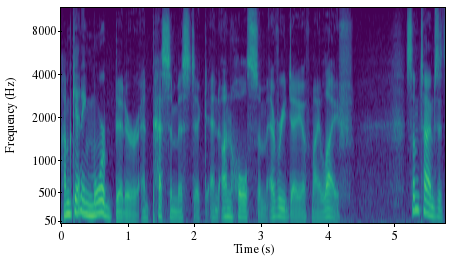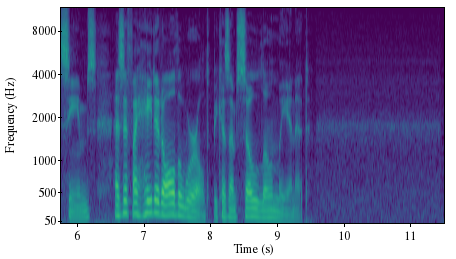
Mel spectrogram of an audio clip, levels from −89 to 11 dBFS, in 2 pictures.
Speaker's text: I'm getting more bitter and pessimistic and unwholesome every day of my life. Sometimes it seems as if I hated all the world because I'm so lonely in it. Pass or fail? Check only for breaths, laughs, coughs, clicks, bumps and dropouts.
pass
